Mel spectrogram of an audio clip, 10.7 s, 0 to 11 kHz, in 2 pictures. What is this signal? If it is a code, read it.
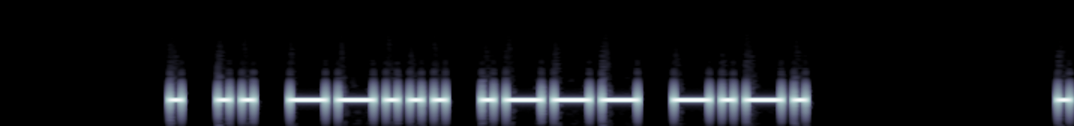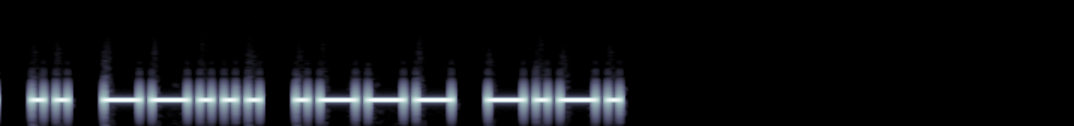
Morse code, heard as a keyed tone, about 20 wpm, 700 Hz. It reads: EI7JC EI7JC
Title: DXCC-100 Call Signs - 5 Characters - Repeated 2x - 20wpm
